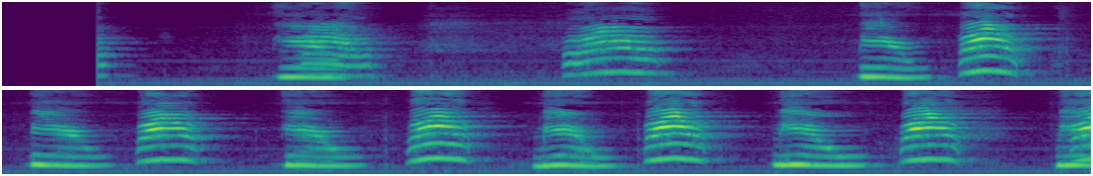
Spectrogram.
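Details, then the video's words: Pet parrot indoors in a small room, mimicking a cat's meow: about a dozen drawn-out, nasal, meow-like calls, each rising then falling, coming in quick irregular bursts, with a low steady hum underneath. "mithu bili ban gya"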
